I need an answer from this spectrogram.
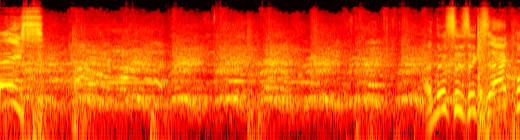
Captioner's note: crowd cheering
